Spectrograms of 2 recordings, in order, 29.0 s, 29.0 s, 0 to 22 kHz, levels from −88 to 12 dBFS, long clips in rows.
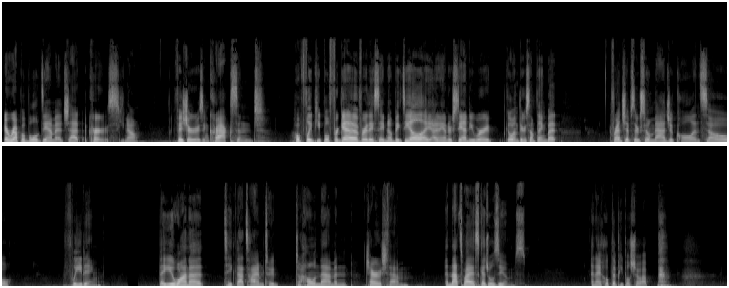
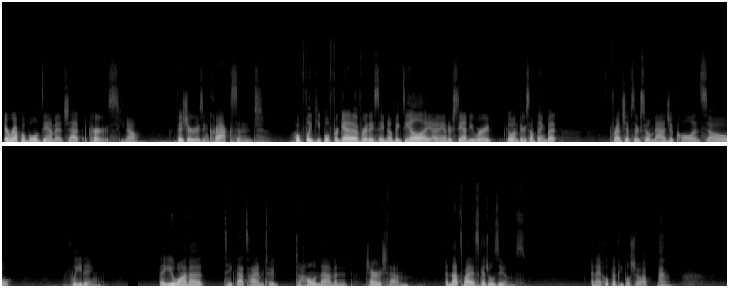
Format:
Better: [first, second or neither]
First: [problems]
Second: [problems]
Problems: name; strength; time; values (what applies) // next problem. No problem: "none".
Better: first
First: none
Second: muffled; very; fading above 2 kHz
